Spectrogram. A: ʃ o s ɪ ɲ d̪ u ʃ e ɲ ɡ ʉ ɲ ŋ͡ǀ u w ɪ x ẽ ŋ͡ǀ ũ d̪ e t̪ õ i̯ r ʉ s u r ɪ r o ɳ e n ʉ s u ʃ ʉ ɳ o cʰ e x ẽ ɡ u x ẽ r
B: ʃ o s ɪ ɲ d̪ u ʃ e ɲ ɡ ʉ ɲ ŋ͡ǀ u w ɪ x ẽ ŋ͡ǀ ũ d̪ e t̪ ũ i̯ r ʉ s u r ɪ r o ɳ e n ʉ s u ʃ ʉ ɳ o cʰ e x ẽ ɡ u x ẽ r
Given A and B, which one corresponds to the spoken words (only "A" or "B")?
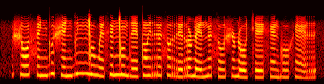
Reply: A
